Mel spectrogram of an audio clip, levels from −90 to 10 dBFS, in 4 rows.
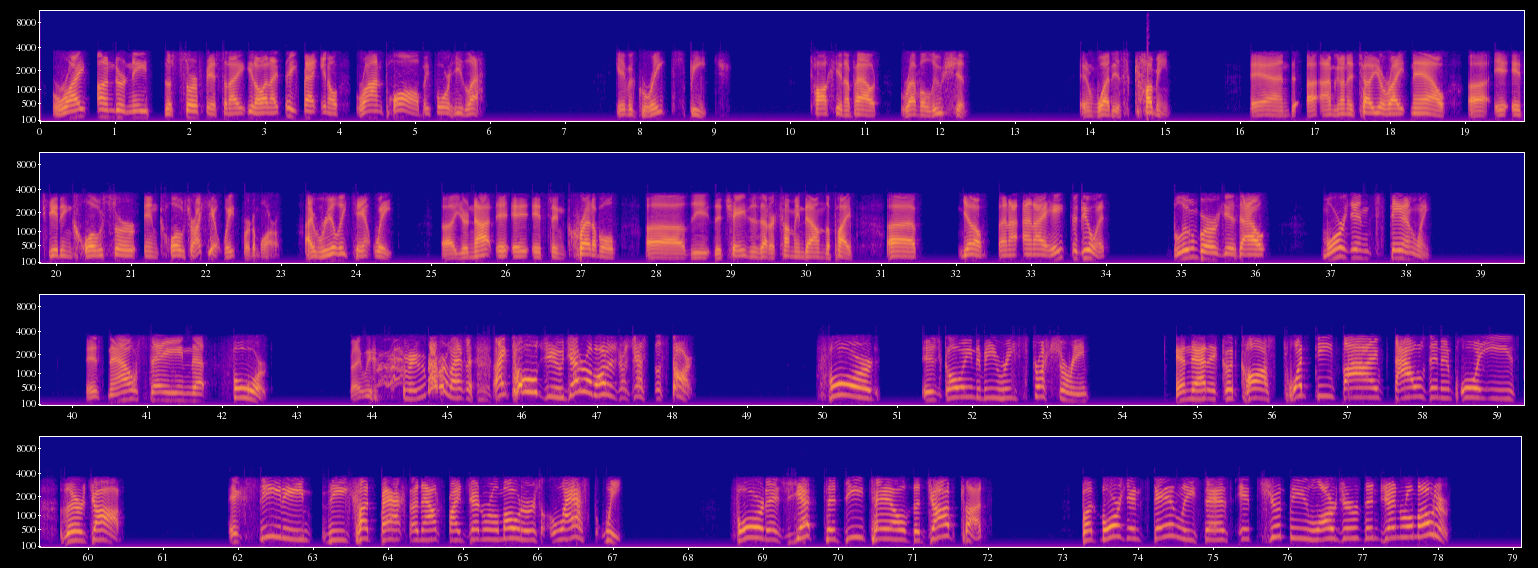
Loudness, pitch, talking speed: -21 LUFS, 190 Hz, 115 wpm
